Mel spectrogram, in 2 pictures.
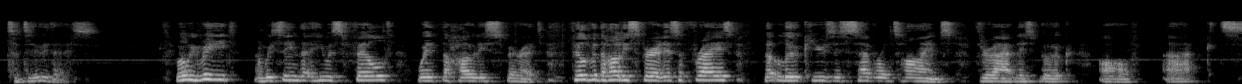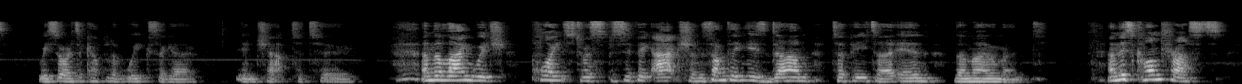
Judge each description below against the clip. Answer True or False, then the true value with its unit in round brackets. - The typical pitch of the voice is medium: True (165 Hz)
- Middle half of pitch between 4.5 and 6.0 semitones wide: True (4.9 semitones)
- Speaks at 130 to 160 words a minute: True (155 wpm)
